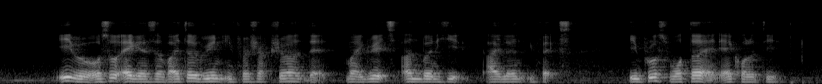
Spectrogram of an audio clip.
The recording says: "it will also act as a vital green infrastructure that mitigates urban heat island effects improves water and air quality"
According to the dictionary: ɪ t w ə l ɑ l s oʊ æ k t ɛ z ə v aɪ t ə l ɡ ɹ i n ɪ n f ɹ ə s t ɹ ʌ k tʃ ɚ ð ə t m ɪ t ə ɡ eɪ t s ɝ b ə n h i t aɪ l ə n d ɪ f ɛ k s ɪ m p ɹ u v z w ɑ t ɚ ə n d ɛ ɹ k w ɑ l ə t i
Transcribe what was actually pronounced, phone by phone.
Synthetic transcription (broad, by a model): ɪ t w ə l ɑ l s oʊ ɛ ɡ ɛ s ə v aɪ t ə l ɡ ɹ i n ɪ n f ɹ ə s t ɹ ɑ k tʃ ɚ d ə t m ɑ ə ɡ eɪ t s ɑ b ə n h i t aɪ l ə n ɪ f ɛ k s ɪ m p ɹ u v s w ɑ t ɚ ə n ɛ k w ɑ l ə t i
